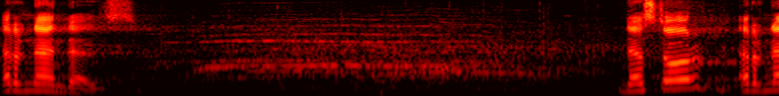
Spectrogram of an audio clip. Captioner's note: audience cheers; audience applauds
